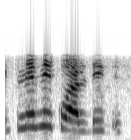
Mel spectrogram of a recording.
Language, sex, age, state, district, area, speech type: Hindi, female, 30-45, Uttar Pradesh, Jaunpur, rural, conversation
